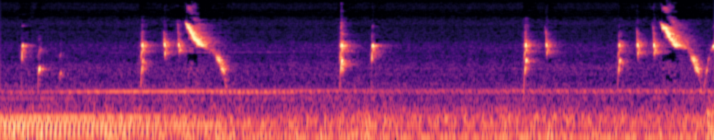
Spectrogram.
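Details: Java sparrow repeating its pattern: clusters of ringing clicks, each capped by a high whistle sliding steeply downward, three phrases in about five seconds.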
